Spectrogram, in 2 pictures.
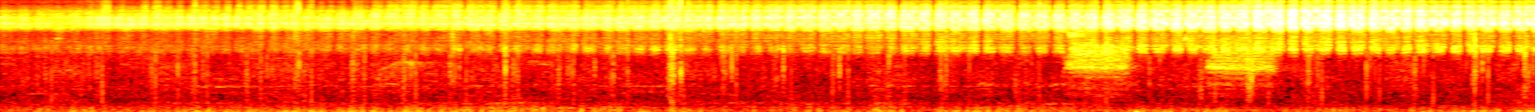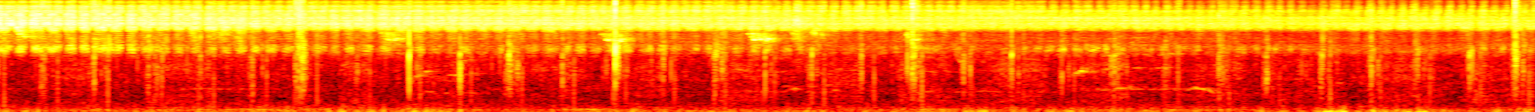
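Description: A steady chorus of cicadas in the trees, swelling to its loudest about halfway through and then easing off, with faint crunching footsteps on gravel underneath and a few sharp clicks near the end.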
